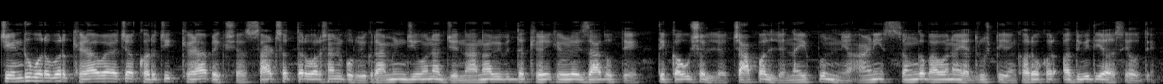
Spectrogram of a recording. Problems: constant background noise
